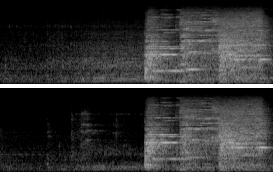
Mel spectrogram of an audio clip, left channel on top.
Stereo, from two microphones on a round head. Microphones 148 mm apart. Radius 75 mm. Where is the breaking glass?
Centre (ahead or behind), 5 m.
